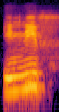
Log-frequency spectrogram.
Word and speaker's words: INIF: Interpretaciones de las NIF o INFI, así se pronuncia. INIF.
